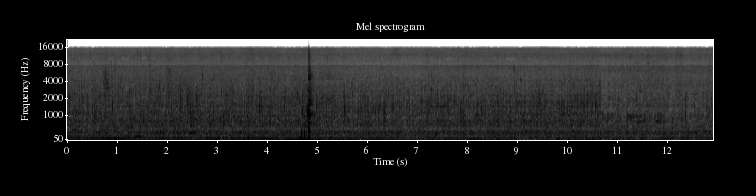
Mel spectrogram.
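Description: Chicken pieces frying in hot oil in a pan, a steady sizzling. A single sharp knock about five seconds in.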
